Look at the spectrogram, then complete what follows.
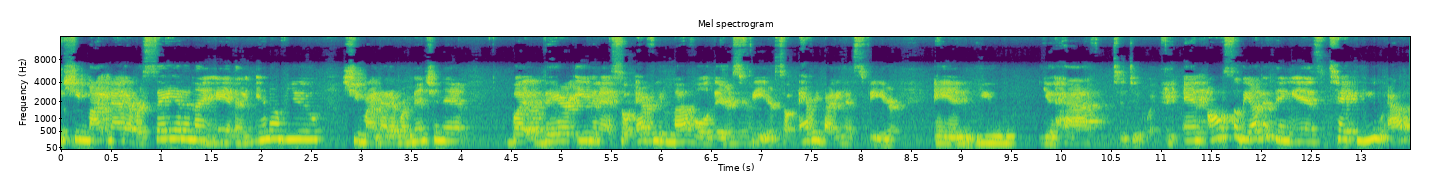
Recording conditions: poor sound quality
